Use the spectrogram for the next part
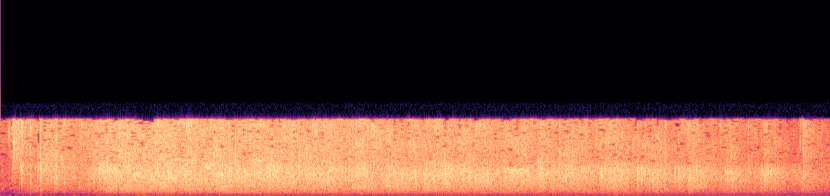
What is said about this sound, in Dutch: Ik vind dat we God daar enorm voor mogen bedanken. Zullen we een applaus geven?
